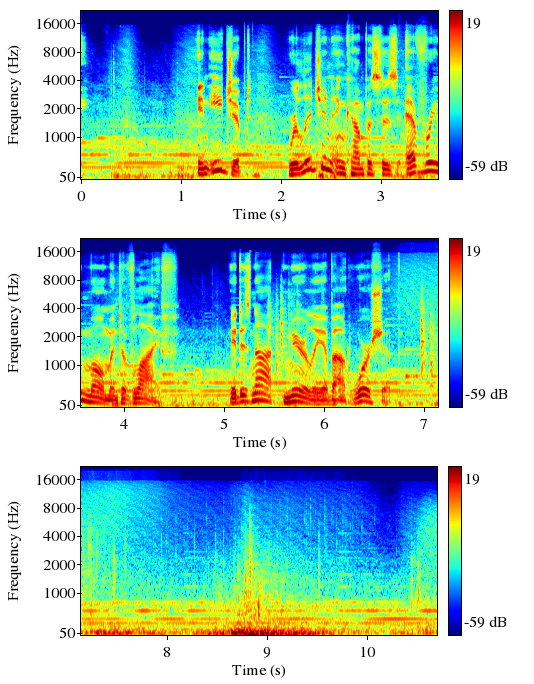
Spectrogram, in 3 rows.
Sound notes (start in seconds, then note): 8.4 footsteps thud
